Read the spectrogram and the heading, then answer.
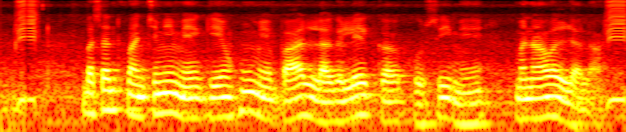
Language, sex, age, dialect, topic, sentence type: Bhojpuri, male, 18-24, Western, agriculture, statement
